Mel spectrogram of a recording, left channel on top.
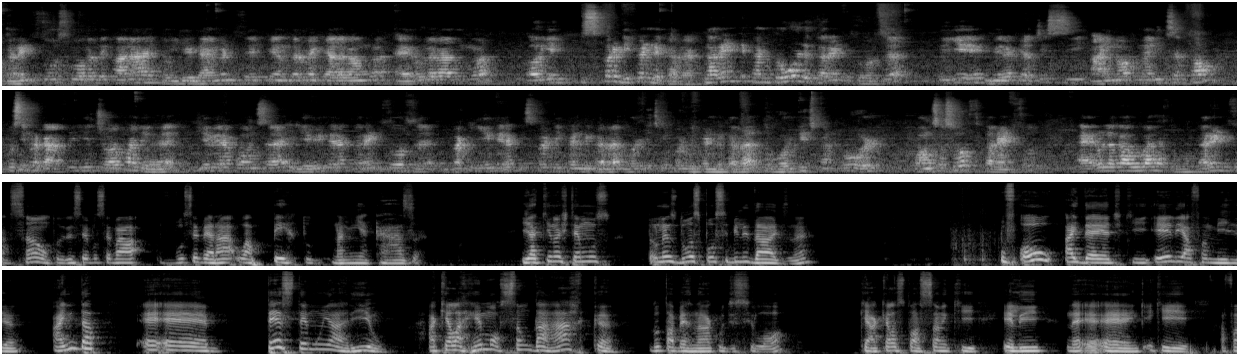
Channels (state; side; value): different; both; correlation 0.00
